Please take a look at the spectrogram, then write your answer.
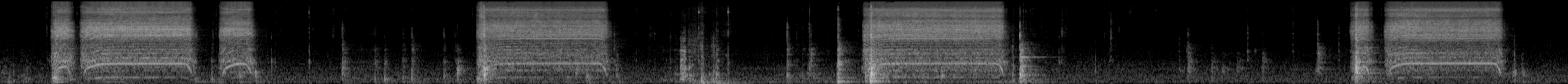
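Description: A power drill spins out Phillips head screws on a Nissan Frontier during AC condenser replacement, four separate whirring runs of about one to two seconds each, with ratcheting clicks and tool handling in between.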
